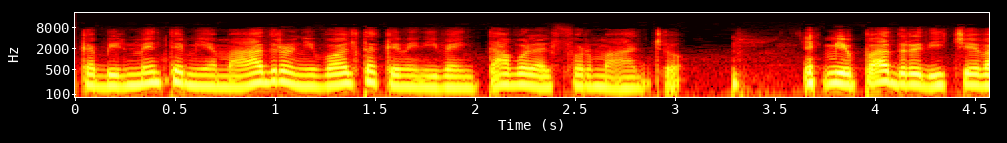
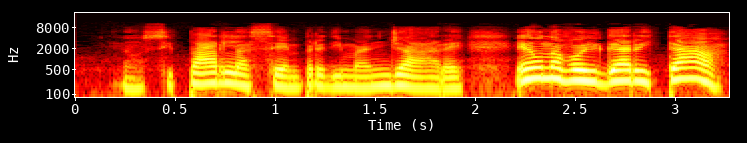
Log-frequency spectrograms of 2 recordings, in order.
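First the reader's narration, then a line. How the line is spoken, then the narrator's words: Thundering. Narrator (Italian): tuonava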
